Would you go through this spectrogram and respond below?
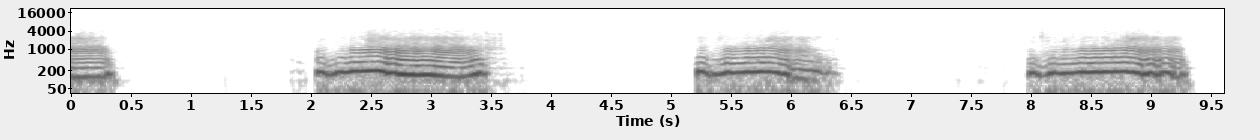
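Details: A cat snoring loudly while asleep in a bedroom: loud, drawn-out snores, about three over nine seconds, separated by quiet pauses; snoring.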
